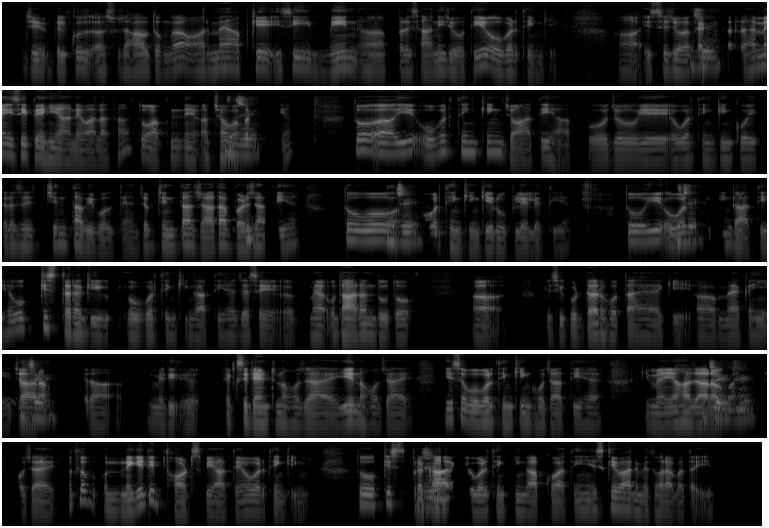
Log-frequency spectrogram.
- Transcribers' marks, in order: in English: "मेन"; in English: "ओवर थिंकिंग"; in English: "इफ़ेक्ट"; in English: "ओवर थिंकिंग"; in English: "ओवर थिंकिंग"; tapping; in English: "ओवर थिंकिंग"; in English: "ओवर थिंकिंग"; in English: "ओवर थिंकिंग"; in English: "एक्सीडेंट"; in English: "ओवर थिंकिंग"; in English: "नेगेटिव थाउट्स"; in English: "ओवर थिंकिंग"; in English: "ओवर थिंकिंग"
- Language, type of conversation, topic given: Hindi, advice, क्या ज़्यादा सोचने और चिंता की वजह से आपको नींद नहीं आती है?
